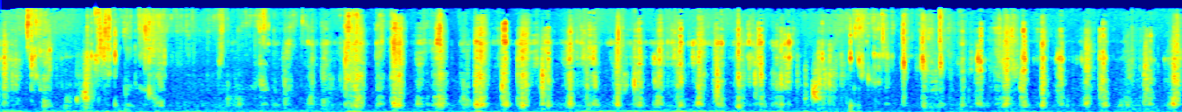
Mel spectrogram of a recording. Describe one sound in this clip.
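A young woman chews crunchy fried food close to a microphone, with loud crisp crunches.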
